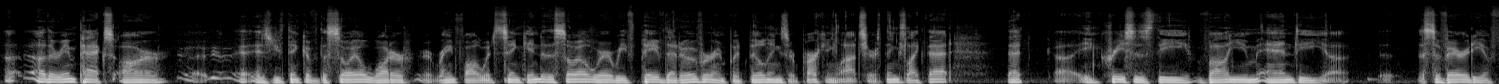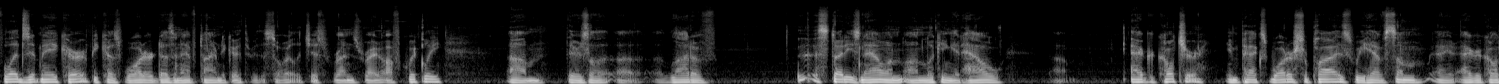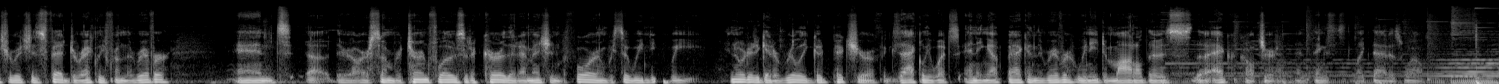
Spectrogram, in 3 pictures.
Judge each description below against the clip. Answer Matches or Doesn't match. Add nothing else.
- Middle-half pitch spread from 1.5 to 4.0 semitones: Matches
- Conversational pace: Matches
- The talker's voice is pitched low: Matches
